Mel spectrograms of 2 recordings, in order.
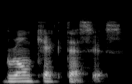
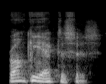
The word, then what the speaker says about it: bronchiectasis: for a patient with bronch tesis bronchiectasis perfect that very close Dylan that was very good yeah good yes yes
